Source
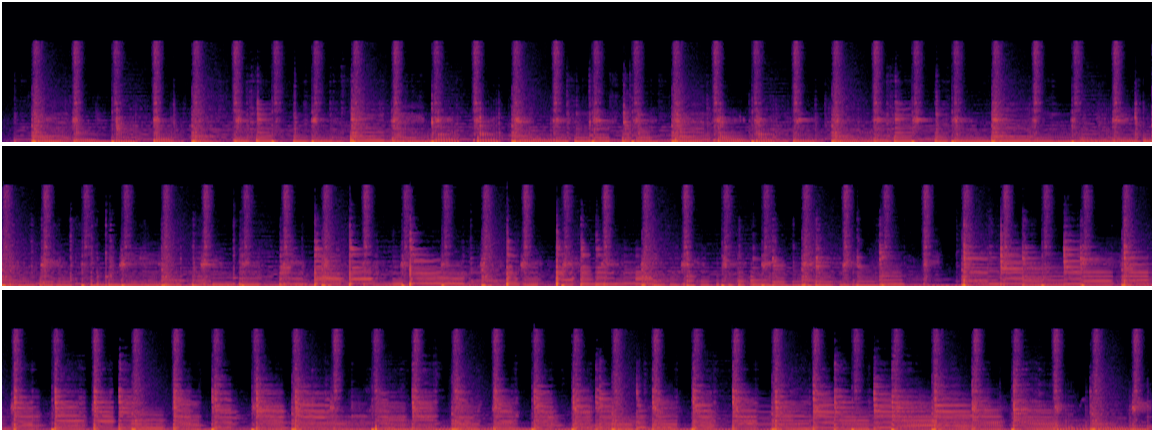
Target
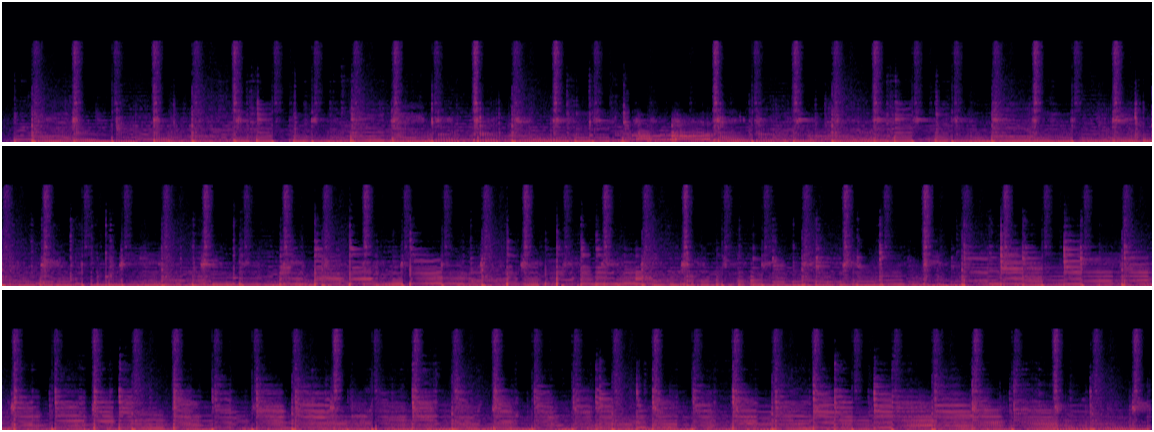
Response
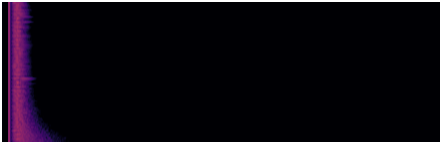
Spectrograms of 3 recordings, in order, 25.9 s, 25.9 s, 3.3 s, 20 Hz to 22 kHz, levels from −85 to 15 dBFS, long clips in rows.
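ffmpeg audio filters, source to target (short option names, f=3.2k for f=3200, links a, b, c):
-filter_complex "[0:a]asettb=1/sr,asplit=3[a][b][c];[a]atrim=end=4.704[d];[b]atrim=start=4.7:end=5.33,asetpts=PTS-STARTPTS,afade=t=in:d=0.004:c=qsin,afade=t=out:st=0.626:d=0.004:c=qsin,highpass=440,equalizer=f=540:t=q:w=4:g=9,equalizer=f=1.1k:t=q:w=4:g=9,equalizer=f=2.3k:t=q:w=4:g=-9,lowpass=f=3.1k:w=0.5412,lowpass=f=3.1k:w=1.3066[e];[c]atrim=start=5.326[f];[d][e]acrossfade=d=0.004:c1=hsin:c2=qsin[g];[g][f]acrossfade=d=0.004:c1=qsin:c2=hsin,asplit=2[h][i];[i]adelay=1014,lowpass=f=1.8k:p=1,volume=-13dB,asplit=2[j][k];[k]adelay=1014,lowpass=f=1.8k:p=1,volume=0.55,asplit=2[l][m];[m]adelay=1014,lowpass=f=1.8k:p=1,volume=0.55,asplit=2[n][o];[o]adelay=1014,lowpass=f=1.8k:p=1,volume=0.55,asplit=2[p][q];[q]adelay=1014,lowpass=f=1.8k:p=1,volume=0.55,asplit=2[r][s];[s]adelay=1014,lowpass=f=1.8k:p=1,volume=0.55[t];[h][j][l][n][p][r][t]amix=inputs=7:normalize=0,acompressor=threshold=-34dB:ratio=5,volume=-1.5dB"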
